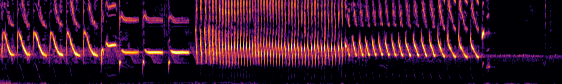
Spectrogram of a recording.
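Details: Male canary in excited, frenzied song: a rapid tour of high upswept chirps, a few clipped notes, a long harsh buzzy rattle, then a fast even trill of sharp notes ending abruptly.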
